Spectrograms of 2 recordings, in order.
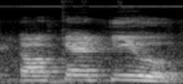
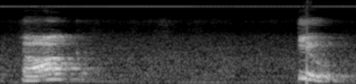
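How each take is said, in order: First: Said in the usual way. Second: talkative drawn out very slowly, syllable by syllable; split into syllables. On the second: Shown as a demonstration. Teacher demonstrating the syllables of the word, very slow. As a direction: break talkative into parts at a crawl. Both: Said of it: "ऐसे दो syllable इस case में भी होंगे".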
